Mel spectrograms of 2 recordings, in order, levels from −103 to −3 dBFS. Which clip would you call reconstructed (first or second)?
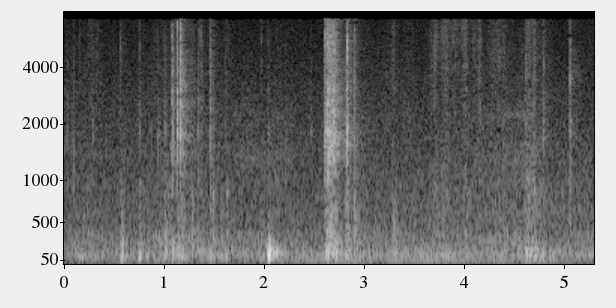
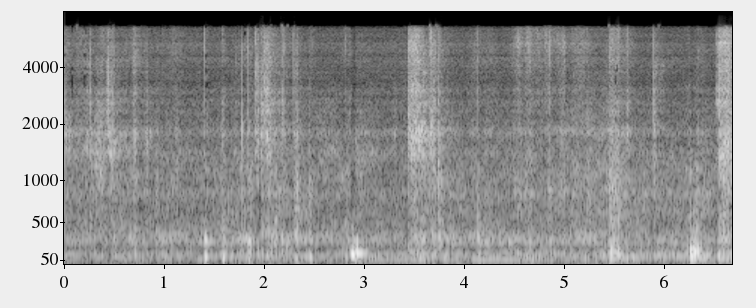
second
